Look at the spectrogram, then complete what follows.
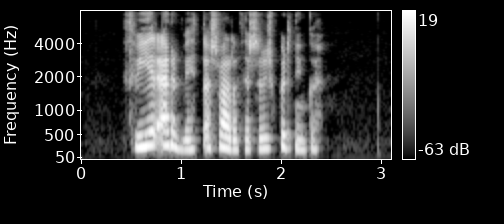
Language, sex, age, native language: Icelandic, female, 20-29, Icelandic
